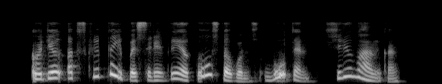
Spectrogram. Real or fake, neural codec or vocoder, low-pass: fake; codec, 16 kHz, 1 kbps, FunCodec, trained on Chinese and English, 50 frames a second; 7.2 kHz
